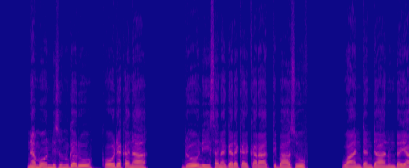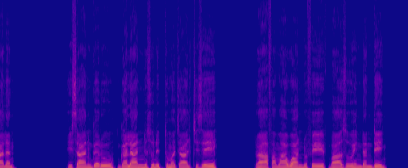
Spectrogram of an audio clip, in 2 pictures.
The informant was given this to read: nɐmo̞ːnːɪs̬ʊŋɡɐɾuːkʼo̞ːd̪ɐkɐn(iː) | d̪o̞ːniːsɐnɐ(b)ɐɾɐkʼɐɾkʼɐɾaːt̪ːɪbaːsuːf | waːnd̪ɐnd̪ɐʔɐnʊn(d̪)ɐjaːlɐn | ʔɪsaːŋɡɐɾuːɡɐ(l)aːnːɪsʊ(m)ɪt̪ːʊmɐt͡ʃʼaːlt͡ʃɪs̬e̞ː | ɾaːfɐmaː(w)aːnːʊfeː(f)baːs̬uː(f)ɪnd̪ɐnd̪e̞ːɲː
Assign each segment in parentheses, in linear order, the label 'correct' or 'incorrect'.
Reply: incorrect, incorrect, correct, correct, incorrect, correct, correct, incorrect

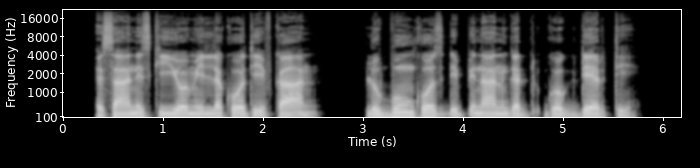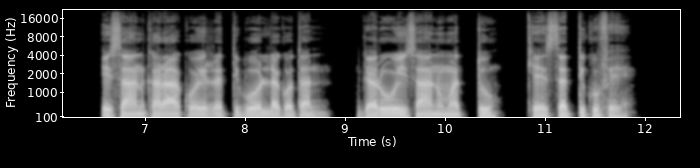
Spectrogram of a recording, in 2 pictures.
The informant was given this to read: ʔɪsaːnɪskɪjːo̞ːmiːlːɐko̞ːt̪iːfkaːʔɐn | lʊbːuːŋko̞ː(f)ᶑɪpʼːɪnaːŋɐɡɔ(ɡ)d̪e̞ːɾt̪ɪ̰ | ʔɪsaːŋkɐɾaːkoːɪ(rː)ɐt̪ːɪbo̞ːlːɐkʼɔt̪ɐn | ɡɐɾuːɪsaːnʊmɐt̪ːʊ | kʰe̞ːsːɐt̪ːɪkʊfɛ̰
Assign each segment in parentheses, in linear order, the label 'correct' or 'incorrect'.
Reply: incorrect, correct, correct

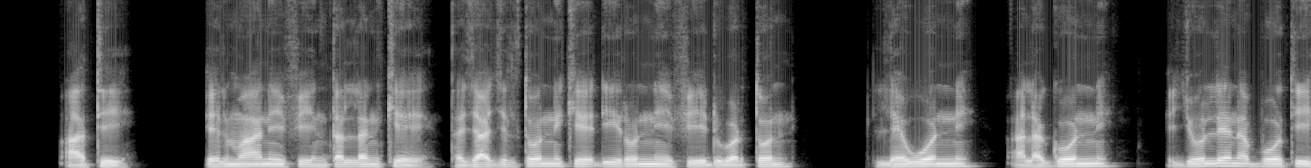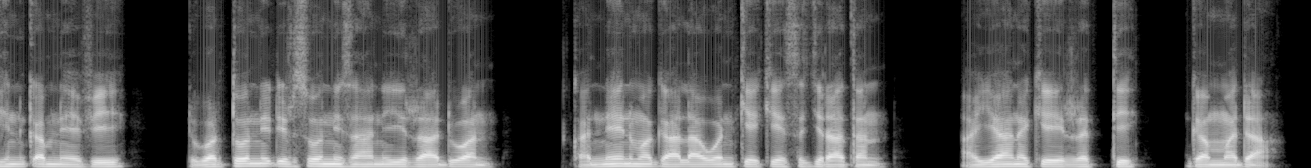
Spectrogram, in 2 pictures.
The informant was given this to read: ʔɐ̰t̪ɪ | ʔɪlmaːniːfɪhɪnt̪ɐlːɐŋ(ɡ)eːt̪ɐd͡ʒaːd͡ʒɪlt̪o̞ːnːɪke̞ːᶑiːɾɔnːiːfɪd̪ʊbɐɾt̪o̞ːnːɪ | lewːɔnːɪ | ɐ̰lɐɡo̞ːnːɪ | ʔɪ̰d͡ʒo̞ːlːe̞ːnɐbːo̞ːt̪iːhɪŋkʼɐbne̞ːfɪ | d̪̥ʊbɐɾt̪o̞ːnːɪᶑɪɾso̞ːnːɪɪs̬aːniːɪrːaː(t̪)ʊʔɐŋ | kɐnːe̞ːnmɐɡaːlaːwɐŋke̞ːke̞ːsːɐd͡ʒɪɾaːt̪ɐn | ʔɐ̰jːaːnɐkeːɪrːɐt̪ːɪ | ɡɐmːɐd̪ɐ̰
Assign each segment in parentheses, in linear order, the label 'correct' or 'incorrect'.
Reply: incorrect, incorrect

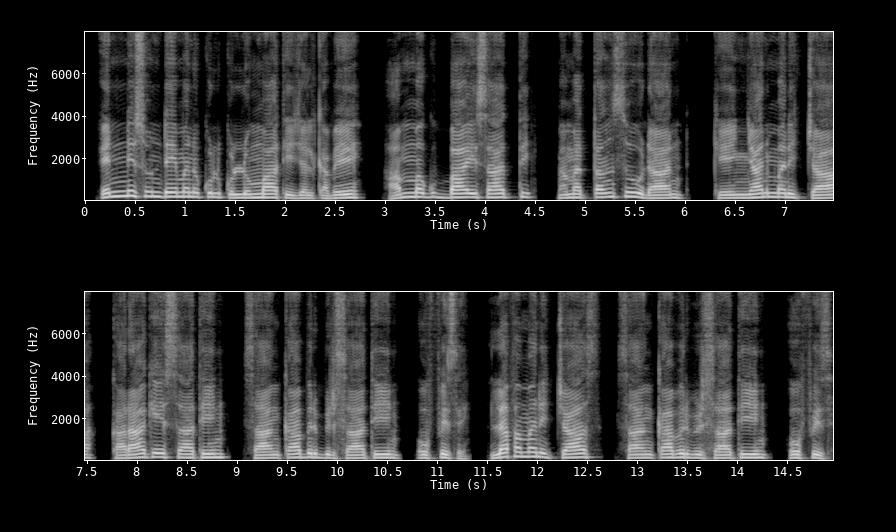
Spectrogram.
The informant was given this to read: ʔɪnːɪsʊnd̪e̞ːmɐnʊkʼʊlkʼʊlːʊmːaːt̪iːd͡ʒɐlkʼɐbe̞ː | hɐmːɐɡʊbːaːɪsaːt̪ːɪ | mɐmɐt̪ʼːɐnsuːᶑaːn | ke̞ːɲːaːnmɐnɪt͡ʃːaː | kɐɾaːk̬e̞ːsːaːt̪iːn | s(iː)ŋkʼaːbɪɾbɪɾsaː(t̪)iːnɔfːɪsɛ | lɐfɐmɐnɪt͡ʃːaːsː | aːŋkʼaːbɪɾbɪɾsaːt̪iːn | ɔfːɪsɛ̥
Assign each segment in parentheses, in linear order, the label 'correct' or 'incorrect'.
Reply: incorrect, correct

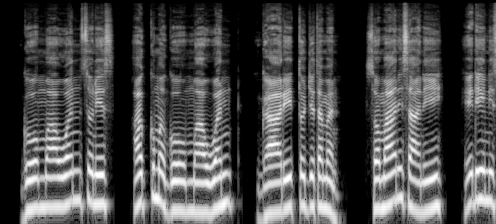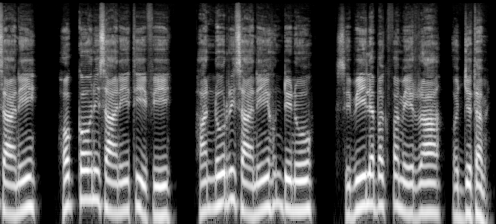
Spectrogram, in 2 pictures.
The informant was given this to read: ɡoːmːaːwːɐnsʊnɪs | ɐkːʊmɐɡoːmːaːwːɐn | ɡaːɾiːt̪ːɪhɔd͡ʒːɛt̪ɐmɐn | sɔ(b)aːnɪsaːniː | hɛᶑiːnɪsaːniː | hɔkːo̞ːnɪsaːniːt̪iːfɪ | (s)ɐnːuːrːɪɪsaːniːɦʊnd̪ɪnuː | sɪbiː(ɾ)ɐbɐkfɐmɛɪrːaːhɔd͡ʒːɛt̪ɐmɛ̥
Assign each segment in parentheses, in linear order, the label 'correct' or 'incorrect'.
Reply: incorrect, incorrect, incorrect

